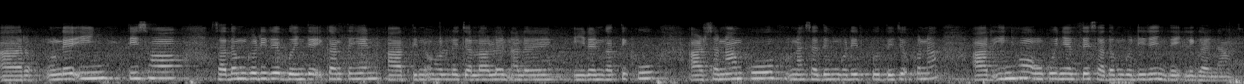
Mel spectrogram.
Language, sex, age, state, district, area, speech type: Santali, female, 45-60, West Bengal, Birbhum, rural, spontaneous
